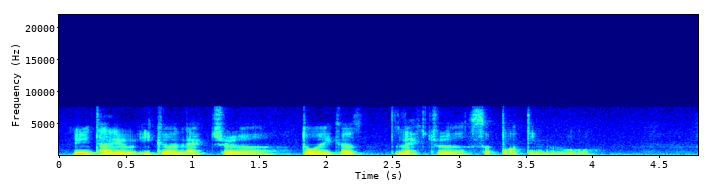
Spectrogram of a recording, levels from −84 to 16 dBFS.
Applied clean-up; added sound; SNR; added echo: none; none; none; none.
